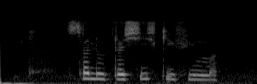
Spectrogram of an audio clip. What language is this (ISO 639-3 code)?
rus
